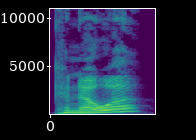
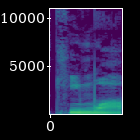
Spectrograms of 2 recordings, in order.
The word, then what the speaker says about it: quinoa: morning and I said have you tried this Kanoa and he's like Wendy its quinoa I'm like no that's definitely Kanoa it's pronounced quinoa right if it's quinoa let's spell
